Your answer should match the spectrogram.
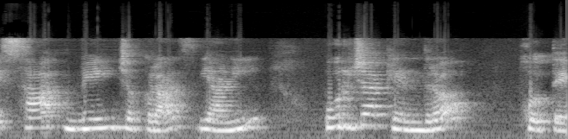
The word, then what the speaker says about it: चक्र: पर अंग्रेजी बोलने वाले लोग चक्र को अक्सर चक्र बोलते हैं क्योंकि वे अंग्रेजी प्रोनाउंसिएशन रूल्स के अनुसार शब्दों को पढ़ते हैं। असल में संस्कृत या हिंदी में हम चक्र बोलते हैं।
